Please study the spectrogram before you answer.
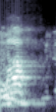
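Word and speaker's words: laugh: লোক লাগ লাগ লাগ লাগ হাসা, নো, নো, নো, এটা লাভ না, এটা লাফ। লাফ, লাফ, হাসা, লাফ।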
